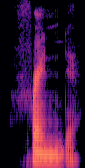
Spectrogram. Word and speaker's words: friend: So, this word, friend, fr, remember the I is silent. Always remember it's there when spelling. Fr and friend.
